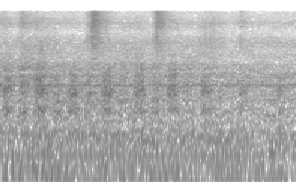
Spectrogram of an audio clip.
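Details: Belgian Malinois out on rounds, pestering because it is hungry: quick, breathy panting puffs in a steady run, faint under a low rumbling background hum.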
